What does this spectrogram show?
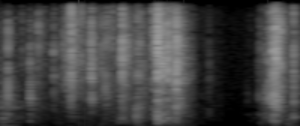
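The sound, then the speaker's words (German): Crackly ripping of thick adhesive tape being pulled off a roll into one very long strip, in a few quick bursts, a brief pause, then one more loud pull, with no voices. “Und zwar nehme ich das einmal, mache ich einen ganz, ganz langen Strahl, also so ein ganz langes Stück ähm, und schneide das dann ab.”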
